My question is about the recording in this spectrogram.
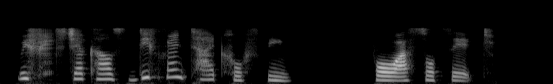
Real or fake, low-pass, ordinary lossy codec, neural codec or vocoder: fake; 5.4 kHz; none; codec, 16 kHz, about 1 kbps, DyCAST, with the encoder's durations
